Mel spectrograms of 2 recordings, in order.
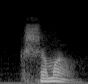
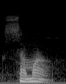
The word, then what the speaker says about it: क्षमा: गुजराती लोग कई बार क्षमा, क्षमा के बदले समा या ऐसा कुछ बोलते हैं उच्चारण, ऐसा कुछ करते हैं वो, रक्षा बेन या दक्षा बेन ऐसा कुछ बोलते हैं, पता नहीं। तो क्ष, क्ष का जो उच्चारण है वो शुद्ध, ये सब उच्चारण संबंधी सारे जो नियम है, छंद पाठ जो है वो सब शब्दाचार में आते हैं।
